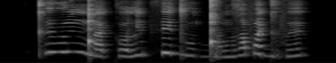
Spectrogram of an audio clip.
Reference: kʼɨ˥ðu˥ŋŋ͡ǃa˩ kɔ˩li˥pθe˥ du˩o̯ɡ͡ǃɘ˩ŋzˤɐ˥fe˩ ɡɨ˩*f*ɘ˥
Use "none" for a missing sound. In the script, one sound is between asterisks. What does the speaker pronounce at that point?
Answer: f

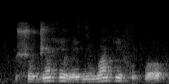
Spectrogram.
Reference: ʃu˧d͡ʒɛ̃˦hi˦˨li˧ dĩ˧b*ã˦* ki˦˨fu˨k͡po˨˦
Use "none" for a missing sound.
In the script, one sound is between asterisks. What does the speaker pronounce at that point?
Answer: ã˦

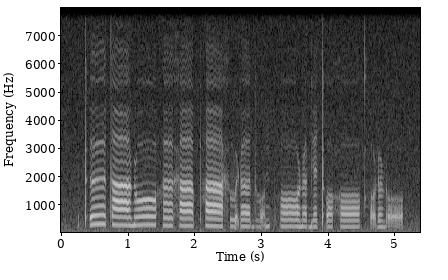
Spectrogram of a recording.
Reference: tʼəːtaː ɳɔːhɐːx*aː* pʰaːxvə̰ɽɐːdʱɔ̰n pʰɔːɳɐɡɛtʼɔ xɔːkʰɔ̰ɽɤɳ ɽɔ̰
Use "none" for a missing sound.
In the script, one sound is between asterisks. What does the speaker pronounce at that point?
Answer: aː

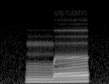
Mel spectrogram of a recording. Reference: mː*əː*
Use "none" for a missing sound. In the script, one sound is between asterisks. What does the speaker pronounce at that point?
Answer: əː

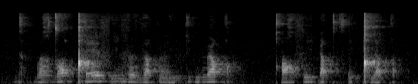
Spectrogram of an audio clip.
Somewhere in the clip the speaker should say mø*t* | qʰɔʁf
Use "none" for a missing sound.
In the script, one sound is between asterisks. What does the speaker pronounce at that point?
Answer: q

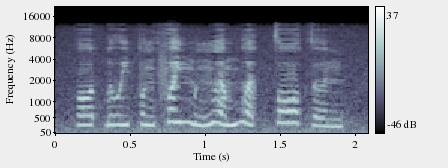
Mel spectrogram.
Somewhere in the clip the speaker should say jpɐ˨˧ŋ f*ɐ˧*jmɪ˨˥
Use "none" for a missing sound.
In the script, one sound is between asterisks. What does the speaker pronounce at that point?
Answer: ɐ˥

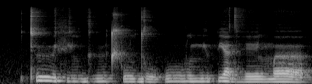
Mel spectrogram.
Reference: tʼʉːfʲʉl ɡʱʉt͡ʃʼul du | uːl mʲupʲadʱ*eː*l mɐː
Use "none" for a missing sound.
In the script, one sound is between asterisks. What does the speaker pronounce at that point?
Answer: eː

